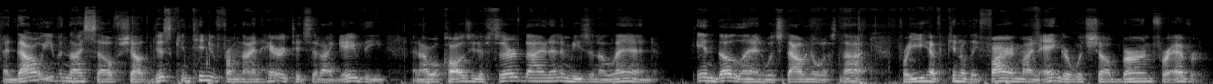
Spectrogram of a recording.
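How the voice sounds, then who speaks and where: A man teaching a Bible study, talking casually with frequent "all right?" and reading scripture passages slowly and deliberately. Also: medium pitch, fairly bright tone. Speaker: religious teacher.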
